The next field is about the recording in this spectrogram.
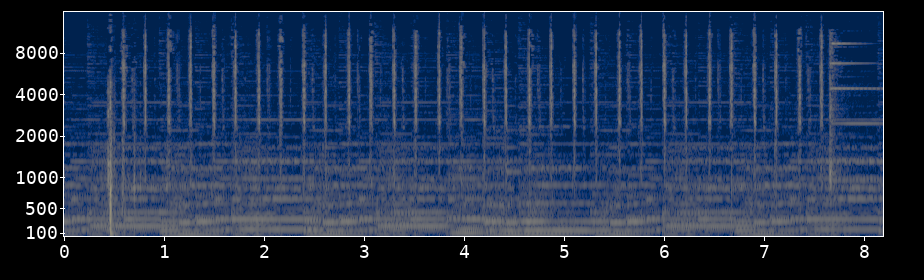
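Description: A steady clock ticking, sharp regular clicks about twice per second, plays over a low sustained musical bed like a countdown timer for a brain-teaser puzzle, with no voices.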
